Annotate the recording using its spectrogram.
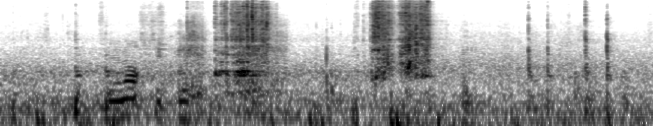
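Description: Steel bricklayer's trowel scraping excess mortar off the face of fresh brickwork, two short scraping strokes about a second apart.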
